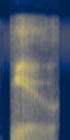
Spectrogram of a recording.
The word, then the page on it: mu: British English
